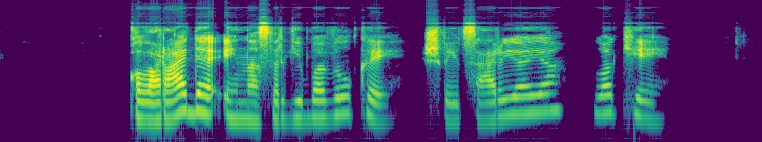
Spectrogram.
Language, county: Lithuanian, Kaunas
